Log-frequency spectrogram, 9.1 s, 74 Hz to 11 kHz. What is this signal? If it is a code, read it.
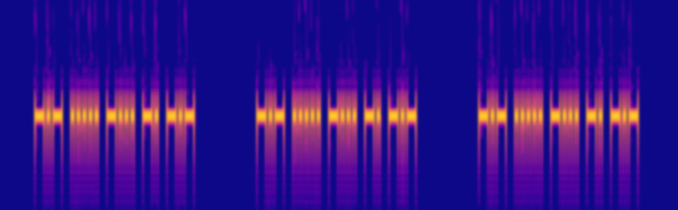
Morse code, heard as a keyed tone, about 30 wpm, 700 Hz. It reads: K5BNK K5BNK K5BNK
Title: USA Call Signs - 5 Characters - Repeated 3x - 30wpm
